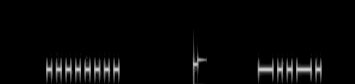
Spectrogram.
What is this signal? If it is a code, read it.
Morse code, heard as a keyed tone, about 25 wpm, 700 Hz. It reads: <HH> /
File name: Single Punctuation-Prosign - Rapid-Fire - 25wpm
